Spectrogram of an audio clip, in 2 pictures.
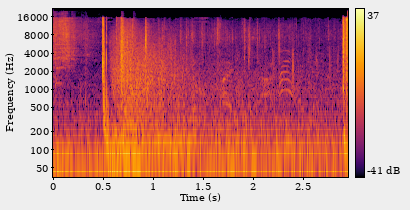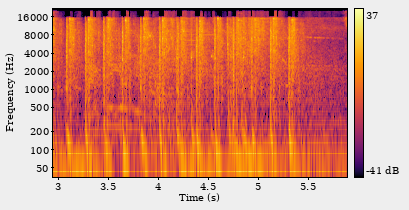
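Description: Grenade blasts and rapid gunfire in the Dune Awakening video game: a heavy boom early on, then a quick run of sharp, loud cracks and bursts clustered close together.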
